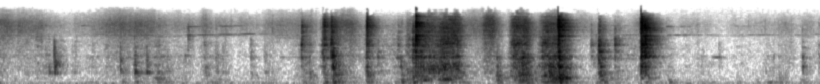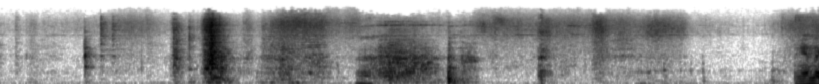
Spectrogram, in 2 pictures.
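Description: Captured nuts slide into a home-made wooden table saw fence, making faint scraping and rubbing sounds in short, uneven bursts with quiet gaps between them.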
